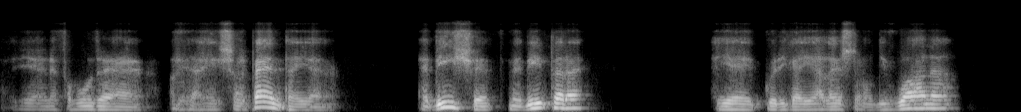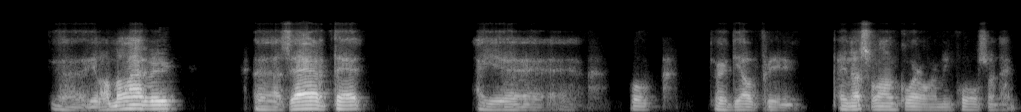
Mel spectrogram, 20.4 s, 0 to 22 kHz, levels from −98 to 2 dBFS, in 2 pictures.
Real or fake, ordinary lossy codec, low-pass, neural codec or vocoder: fake; Opus, 16 kbps; 7.2 kHz; codec, 16 kHz, 1.1 kbps, Voila-Tokenizer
